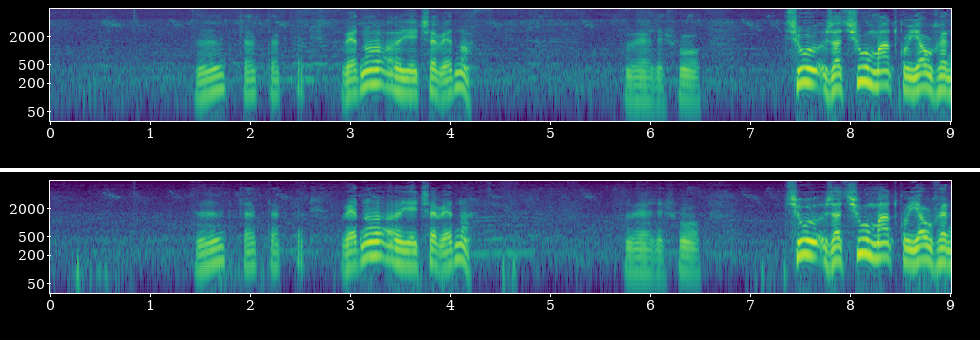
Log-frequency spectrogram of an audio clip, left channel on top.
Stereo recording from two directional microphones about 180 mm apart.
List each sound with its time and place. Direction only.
1.5 s speech: 15° right (ahead or behind)
5.8 s speech: 20° right (ahead or behind)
